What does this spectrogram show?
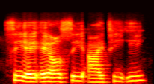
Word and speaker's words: calcite: sight did i say it right kill site c-a-l-c-i-t-e cow calcite calcite calcite and always throw you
